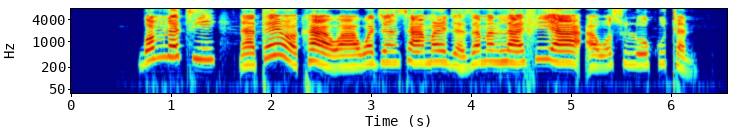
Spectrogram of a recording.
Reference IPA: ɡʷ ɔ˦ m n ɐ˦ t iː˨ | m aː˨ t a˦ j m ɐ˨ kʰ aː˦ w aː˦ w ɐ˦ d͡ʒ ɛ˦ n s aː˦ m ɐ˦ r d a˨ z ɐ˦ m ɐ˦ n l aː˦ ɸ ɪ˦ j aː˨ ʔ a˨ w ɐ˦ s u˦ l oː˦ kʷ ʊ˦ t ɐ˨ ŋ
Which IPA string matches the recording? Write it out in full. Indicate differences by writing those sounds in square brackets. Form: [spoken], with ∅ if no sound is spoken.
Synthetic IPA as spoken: ɡʷ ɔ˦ m n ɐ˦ t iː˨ | [n] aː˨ t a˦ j m ɐ˨ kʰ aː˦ w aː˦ w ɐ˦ d͡ʒ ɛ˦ n s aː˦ m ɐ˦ r d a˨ z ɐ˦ m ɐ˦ n l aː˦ ɸ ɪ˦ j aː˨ ʔ a˨ w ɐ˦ s u˦ l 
